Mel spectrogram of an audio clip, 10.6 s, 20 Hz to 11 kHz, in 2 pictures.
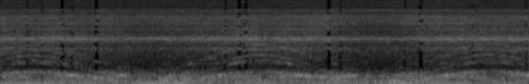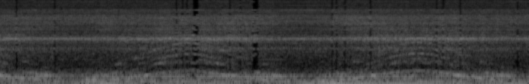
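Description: DMG Mori DMU 65 monoBLOCK five-axis CNC machining centre milling aluminium under flood coolant, the spindle running at a steady pitch over spraying coolant. A lower tone rises and falls in pitch over and over, about once every second or two, as the axes sweep the tool back and forth across the part.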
